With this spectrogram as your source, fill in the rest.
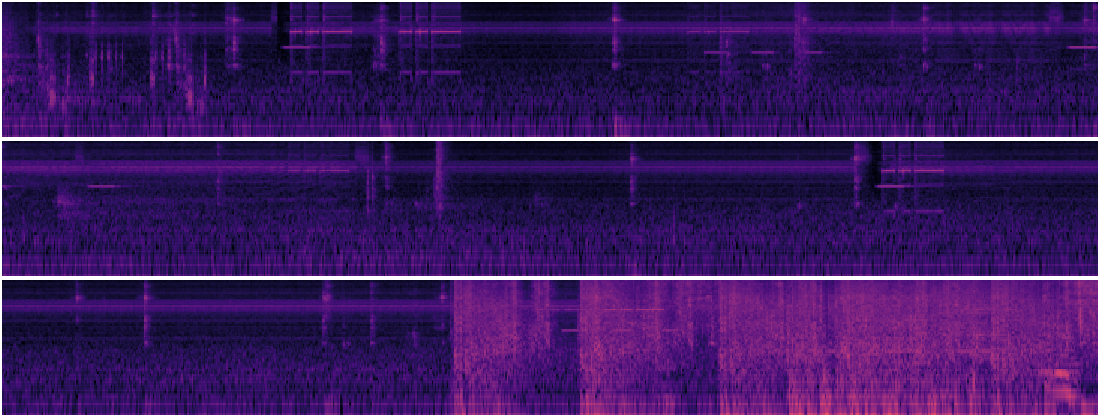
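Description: Automated turrets in the video game Black Mesa give off scattered electronic beeps and sharp clicks over a low hum, then open fire in a loud, sustained burst near the end.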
